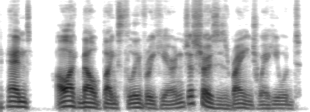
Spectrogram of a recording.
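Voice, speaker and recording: A man hosting a casual cartoon review, talking in a relaxed, offhand way and chuckling often. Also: deep voice, a little fast, no room sound, studio quality. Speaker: animation reviewer, host.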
